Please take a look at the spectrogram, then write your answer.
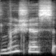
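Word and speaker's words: Lucs: first up here is lucious uh his name is based on the Latin word for light uh his name is spelled l u c s so it's a bit weird but um that is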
